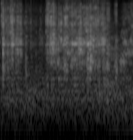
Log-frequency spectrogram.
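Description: A spoon stirring a small bowl of mustard-and-syrup glaze: soft, uneven scraping with light clinks against the bowl.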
